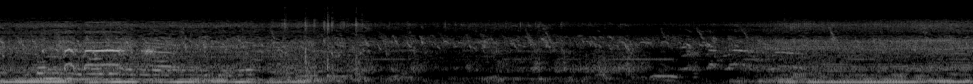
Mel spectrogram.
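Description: A flock of gamefowl chickens clucking, with a rooster crowing, busiest in the first few seconds. A steady low hum runs under it at the start and comes back near the end.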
